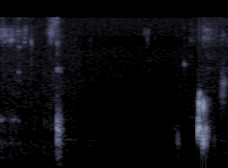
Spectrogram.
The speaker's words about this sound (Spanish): bueno, por cierto, aquí mi tacita de café, que me lo doy un traguito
